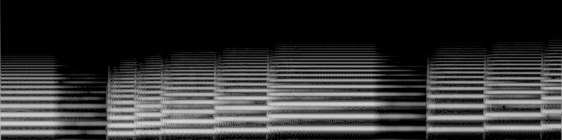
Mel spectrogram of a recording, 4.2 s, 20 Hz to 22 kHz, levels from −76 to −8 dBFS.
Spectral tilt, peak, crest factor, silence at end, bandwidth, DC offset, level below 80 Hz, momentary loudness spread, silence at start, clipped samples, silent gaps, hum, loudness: -5.5 dB/octave; -6 dBFS; 14 dB; 0 s; 6.6 kHz; under 0.1%; -76 dBFS; 8 LU; 0 s; under 0.1%; none; none; -20 LUFS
